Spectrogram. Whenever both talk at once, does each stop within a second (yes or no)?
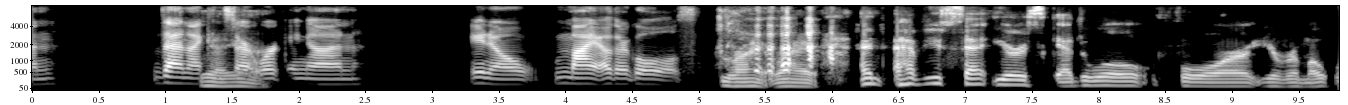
yes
